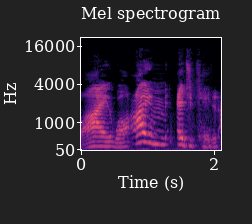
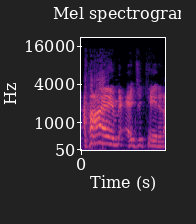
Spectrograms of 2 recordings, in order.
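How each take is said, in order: First: Haughty snob. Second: Laughing mockery. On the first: Retold or imitated. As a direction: sneer it like a know-it-all. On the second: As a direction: laugh through the snob line, louder. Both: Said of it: "that haughty".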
